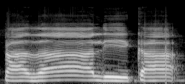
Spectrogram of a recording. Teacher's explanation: এই জালের মধ্যে আমরা এক আলিফ টান দিব। কারণ হরফের উপর খাড়া চিহ্ন এক আলিফ টানতে হয়।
